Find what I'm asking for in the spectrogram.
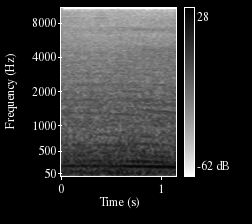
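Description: A TVS Apache RR310 motorcycle exhaust holds a loud, deep, bassy drone near 7000 RPM, steady and close throughout the short burst with no voices.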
